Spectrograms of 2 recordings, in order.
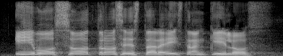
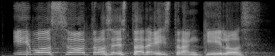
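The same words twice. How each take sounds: No difference in how they are said.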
